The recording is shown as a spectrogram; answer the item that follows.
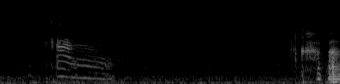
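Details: Calico cat asking for something early in the morning: a single falling meow, then a short pause and a burst of rustling and a woman's voice at the end.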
